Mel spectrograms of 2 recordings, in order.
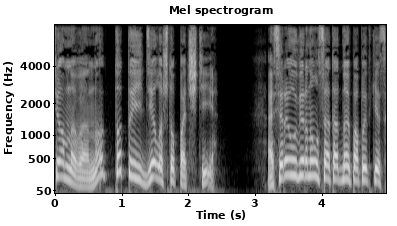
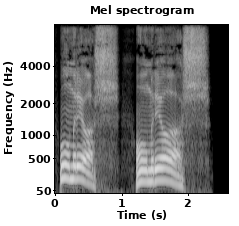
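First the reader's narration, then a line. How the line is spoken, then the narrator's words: Many voices hissing and grumbling. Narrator (Russian): пронеслось многоголосое полушипение-полуворчание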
